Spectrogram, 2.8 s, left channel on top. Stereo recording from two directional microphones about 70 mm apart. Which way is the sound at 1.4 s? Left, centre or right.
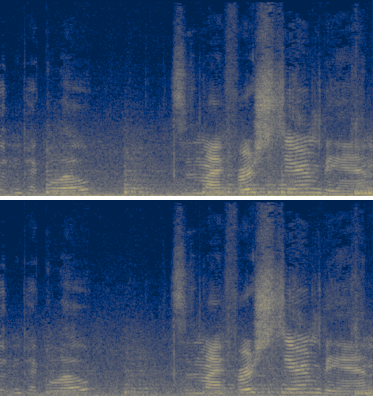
Centre.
